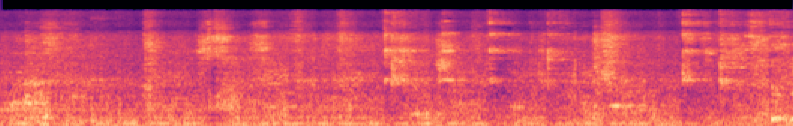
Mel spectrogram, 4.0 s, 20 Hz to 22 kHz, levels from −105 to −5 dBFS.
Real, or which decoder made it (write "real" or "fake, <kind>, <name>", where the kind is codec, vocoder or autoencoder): real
